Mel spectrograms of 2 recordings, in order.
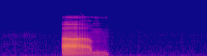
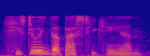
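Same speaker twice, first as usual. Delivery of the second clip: slow, gentle niece's voice; a hint of a young woman calming her uncle; soft reassuring niece; 3 semitones higher, 4 dB quieter, slower than usual. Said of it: "She's gonna, like, kinda look towards Jian".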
